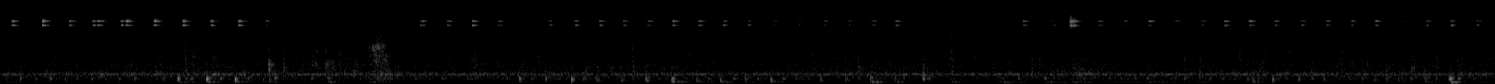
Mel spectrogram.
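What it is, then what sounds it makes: Leather loafer being polished. A black leather tassel loafer is held in one hand while its toe is polished by rubbing with cloth-covered fingertips. Quick, bright, squeaky rubbing strokes come in bursts over a faint steady hum, with a short pause midway before the strokes resume.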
